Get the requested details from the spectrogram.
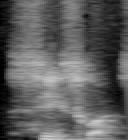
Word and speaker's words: Siswa: giving us an indication that his hypocristicon would be pronounced something like Siswa.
